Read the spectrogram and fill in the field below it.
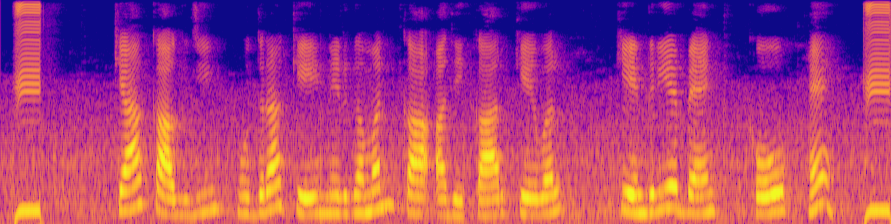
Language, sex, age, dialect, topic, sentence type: Hindi, female, 41-45, Hindustani Malvi Khadi Boli, banking, statement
